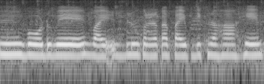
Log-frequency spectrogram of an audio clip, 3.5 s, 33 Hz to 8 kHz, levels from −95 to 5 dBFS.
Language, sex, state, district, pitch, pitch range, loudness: Hindi, female, Madhya Pradesh, Dhar, 220 Hz, 215-225 Hz, -13 LUFS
